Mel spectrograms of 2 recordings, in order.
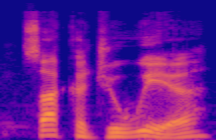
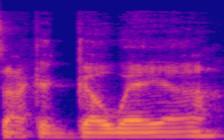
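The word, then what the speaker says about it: Sacagawea: famous Native American guide a lot of times you'll hear her name pronounced saaka Goa there's no like real agreement on what her name was how it was pronounced and there's also a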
